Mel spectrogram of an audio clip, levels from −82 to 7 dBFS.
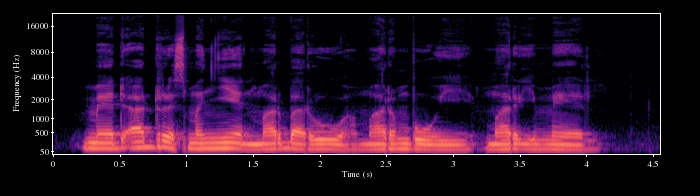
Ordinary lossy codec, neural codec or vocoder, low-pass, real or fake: none; none; none; real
